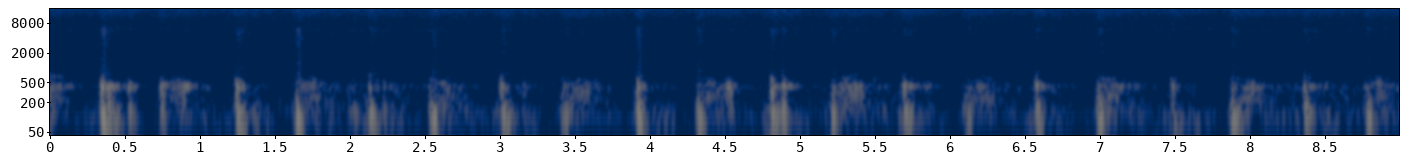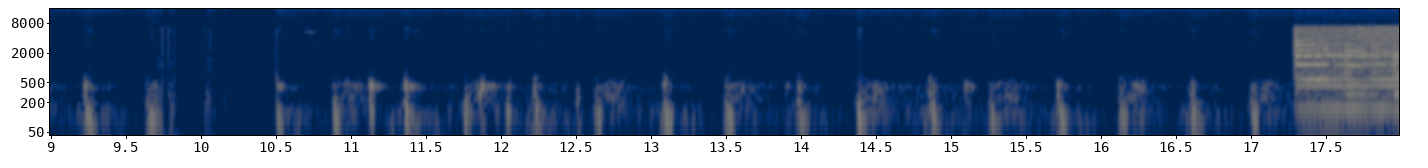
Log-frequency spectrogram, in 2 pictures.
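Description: Steady heartbeats with a low, rumbling murmur between beats, the diastolic murmur of mitral stenosis; a brief tone cuts in at the end.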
